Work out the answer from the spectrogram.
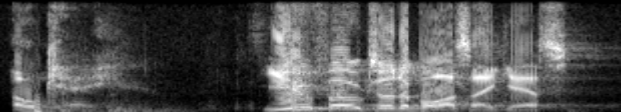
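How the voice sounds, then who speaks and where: A man's voice: mid-range voice, very animated, slow pace, creaky, heavily acted. A man playing a skeptical, wry investigator in old-time radio style, both narrating his case and pressing others for answers. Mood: impatient. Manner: wry, insistent. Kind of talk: 1940s-50s radio detective acting on stage. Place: live stage in a museum courthouse. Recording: echoey hall, music behind.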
